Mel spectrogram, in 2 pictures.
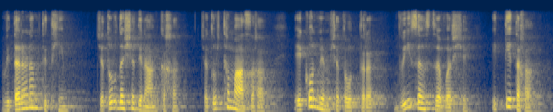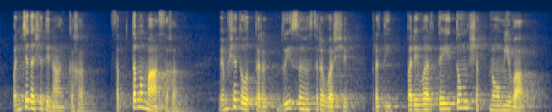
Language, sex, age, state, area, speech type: Sanskrit, male, 18-30, Chhattisgarh, urban, read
